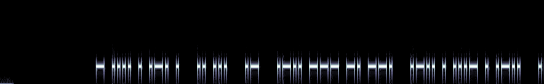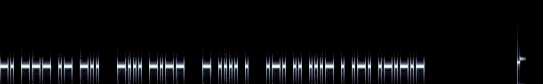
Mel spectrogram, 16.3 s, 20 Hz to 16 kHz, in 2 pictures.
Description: Morse code, heard as a keyed tone, about 30 wpm, 700 Hz. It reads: THERE IS A LONG LEVEL ROAD BY THE RIVER.
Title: Sentences from Top 1000 Words - Review Part 4 - 30wpm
